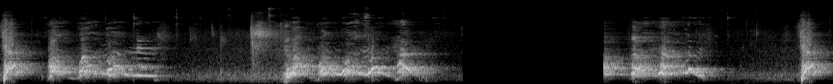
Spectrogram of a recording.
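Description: Repeated short animal calls in quick succession. They cut off suddenly about four and a half seconds in and start again about a second and a half later.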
